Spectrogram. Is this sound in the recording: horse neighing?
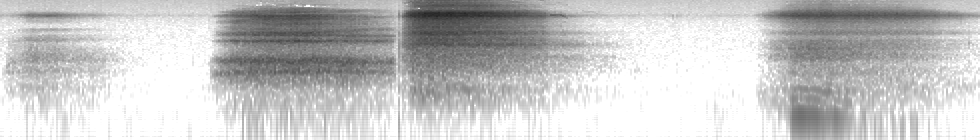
no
